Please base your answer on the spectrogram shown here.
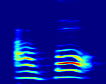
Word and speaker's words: avó: Avó. This word means grandmother. If said with a closed vowel, it would mean grandfather, and with no accent at all, avo.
